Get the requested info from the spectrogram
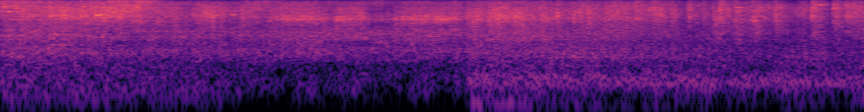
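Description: Train running fast on the rails, a dense steady rumble and clatter. About three and a half seconds in it turns abruptly to a heavier, deeper rumble.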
